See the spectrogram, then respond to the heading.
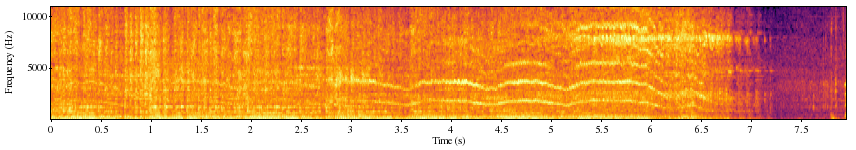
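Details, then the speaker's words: Sea-Doo RXP stage 3 build, just finished: the engine catches and settles into an even idle. Repeated blips bring a clean whine rising and falling with revs before shutdown. It runs healthy. "we just finished it up just got it running we got to do a couple a little bit more details but I want to get you guys here so you could see what it sounds like"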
